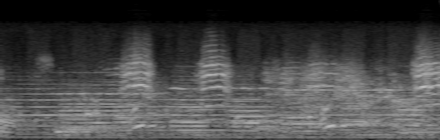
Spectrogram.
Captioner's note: birds cawing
